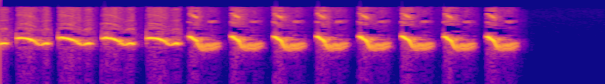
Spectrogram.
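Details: Greenfinch song for educating captive birds, recorded clean: one phrase of about thirteen slurred, downward-sliding notes repeated steadily over two and a half seconds, growing slightly fuller toward the end, in silence.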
